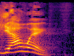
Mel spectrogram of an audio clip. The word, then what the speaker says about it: Yahweh: We pronounce it Yahweh. Some people pronounce it Jehovah.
